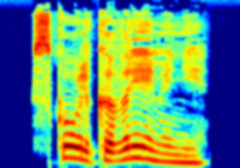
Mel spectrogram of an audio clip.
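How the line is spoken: Sleepy question. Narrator (Russian): сонно спросила она

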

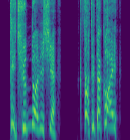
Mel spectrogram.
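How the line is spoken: Shouting. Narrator (Russian): кричал Влад

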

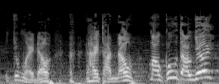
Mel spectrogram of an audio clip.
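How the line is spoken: Loud panicked cry for help. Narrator (Vietnamese): vừa chạy vừa hét lớn kêu cứu

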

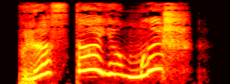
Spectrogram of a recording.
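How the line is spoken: Indignant squeak. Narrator (Russian): в негодовании пискнула мышка

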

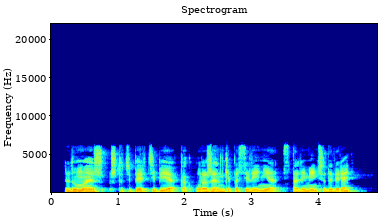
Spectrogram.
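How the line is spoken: Plain. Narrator (Russian): спросил Крайл

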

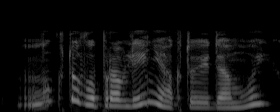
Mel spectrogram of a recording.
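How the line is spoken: Smirking snort. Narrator (Russian): хмыкнул Мельников

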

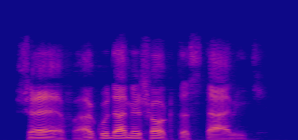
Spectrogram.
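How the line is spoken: Low booming drone. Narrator (Russian): прогудел зырк

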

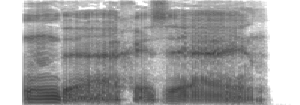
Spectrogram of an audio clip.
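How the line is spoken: Werewolf growl. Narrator (Russian): прорычал оборотень

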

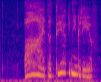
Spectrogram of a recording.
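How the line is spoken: Whisper. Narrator (Russian): прошептала Чернобурка

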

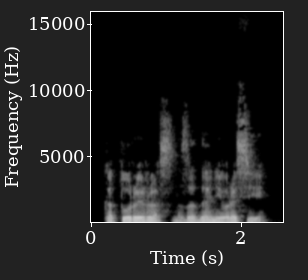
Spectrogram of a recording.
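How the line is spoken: Hesitant, uncertain reply. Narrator (Russian): Лазучица ответила не сразу и неуверенно

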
